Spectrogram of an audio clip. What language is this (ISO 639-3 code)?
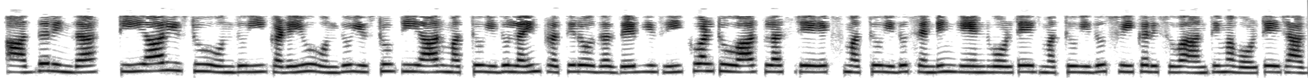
kan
